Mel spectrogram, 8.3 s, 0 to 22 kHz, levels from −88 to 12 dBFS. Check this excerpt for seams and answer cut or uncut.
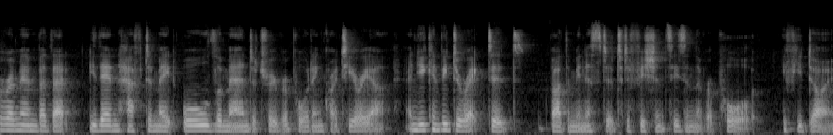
cut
